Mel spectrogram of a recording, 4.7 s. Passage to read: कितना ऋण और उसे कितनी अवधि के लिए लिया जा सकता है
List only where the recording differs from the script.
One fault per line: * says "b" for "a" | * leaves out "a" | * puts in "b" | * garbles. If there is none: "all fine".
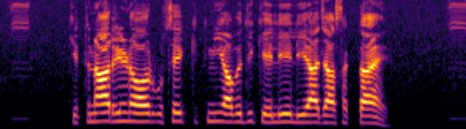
all fine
